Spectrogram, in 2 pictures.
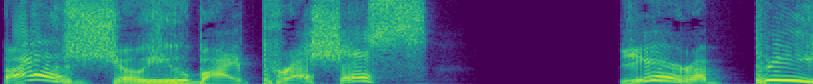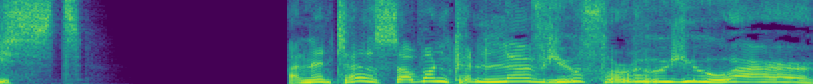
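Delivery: high-pitched wise-master voice, pitch swinging high and wide. Acting out a witch cursing the Beast: Yoda voice. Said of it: "into Yoda mode there".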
